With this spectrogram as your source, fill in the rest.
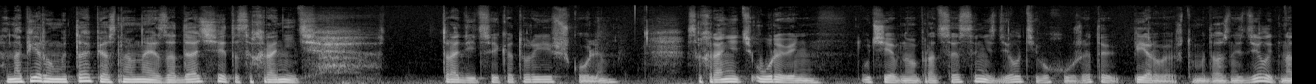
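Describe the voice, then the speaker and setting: A man's fairly low voice with lively intonation and long, frequent pauses, set against noticeable background noise. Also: moderate pace. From Moscow, Russia. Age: 30s. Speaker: school director. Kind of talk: interview.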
